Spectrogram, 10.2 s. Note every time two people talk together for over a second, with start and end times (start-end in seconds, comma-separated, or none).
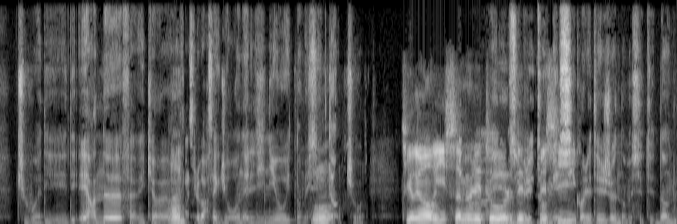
6.9-8.7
